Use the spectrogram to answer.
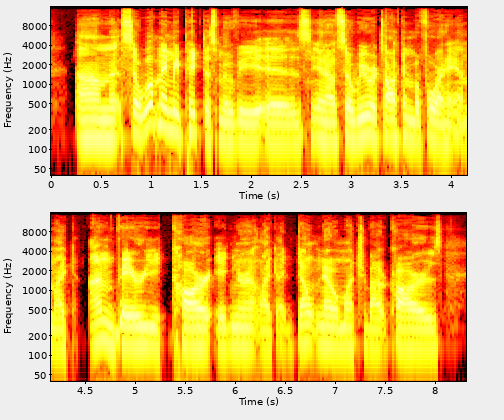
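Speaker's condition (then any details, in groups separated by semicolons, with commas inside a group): No condition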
